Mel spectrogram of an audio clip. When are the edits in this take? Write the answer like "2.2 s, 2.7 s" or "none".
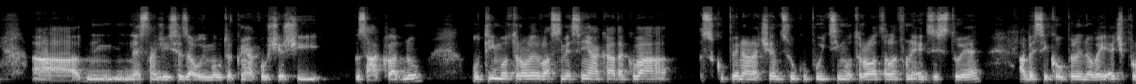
5.6 s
